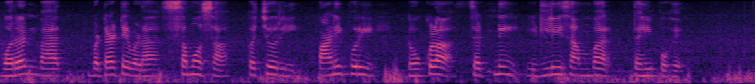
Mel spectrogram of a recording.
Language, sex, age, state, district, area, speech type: Marathi, female, 45-60, Maharashtra, Nanded, rural, spontaneous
